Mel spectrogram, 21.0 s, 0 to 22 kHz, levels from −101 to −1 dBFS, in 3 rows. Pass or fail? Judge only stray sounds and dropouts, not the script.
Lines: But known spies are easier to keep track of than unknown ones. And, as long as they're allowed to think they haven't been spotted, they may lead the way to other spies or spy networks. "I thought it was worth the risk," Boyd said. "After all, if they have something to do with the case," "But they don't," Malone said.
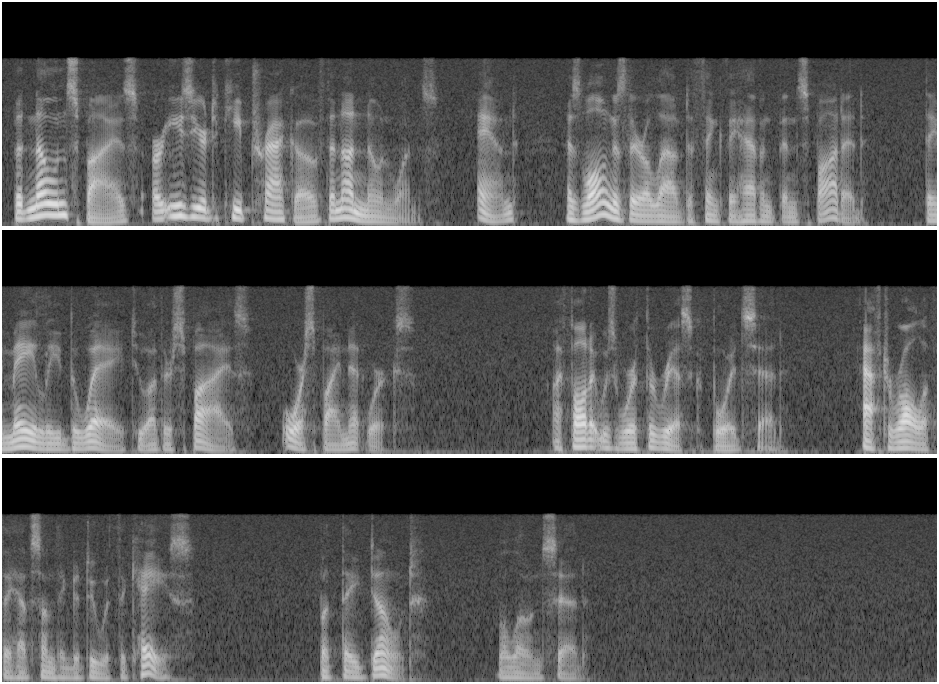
pass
